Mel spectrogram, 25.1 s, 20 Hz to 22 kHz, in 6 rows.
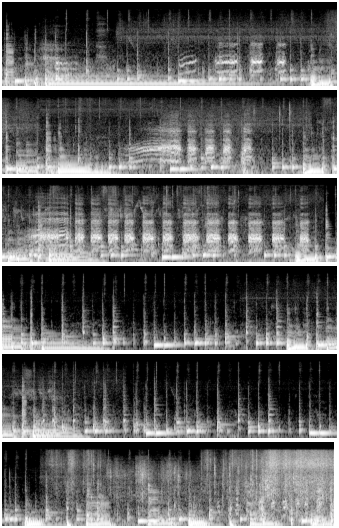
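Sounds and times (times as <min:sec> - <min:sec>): rooster clucking: 0:00.0 - 0:12.4, 0:21.4 - 0:25.0
background music with bass line: 0:00.0 - 0:25.0.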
